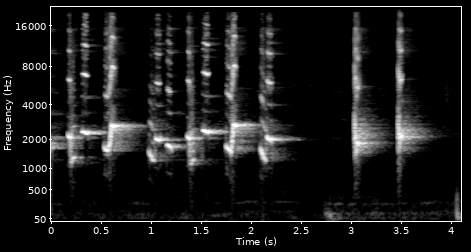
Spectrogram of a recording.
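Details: Yellow-vented bulbul (trucukan) in energetic 'ropel panjang', a long rapid-fire song style, used as a lure recording to make other bulbuls sing. About eight quick, bubbly whistled notes with sharp upward and downward inflections in a steady burst, then two loud harsh chirps after a brief pause.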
